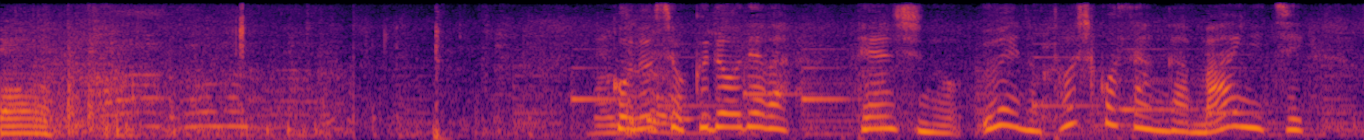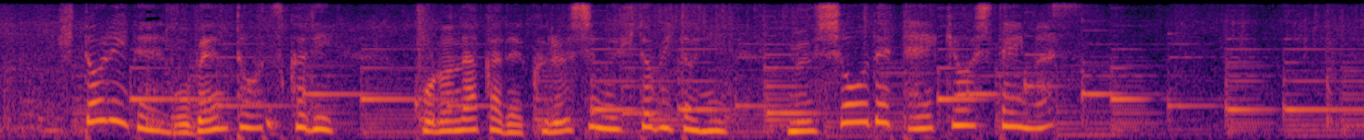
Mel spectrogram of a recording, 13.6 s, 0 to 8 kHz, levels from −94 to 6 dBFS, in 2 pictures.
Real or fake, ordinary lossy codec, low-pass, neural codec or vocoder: real; none; 7.2 kHz; none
